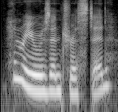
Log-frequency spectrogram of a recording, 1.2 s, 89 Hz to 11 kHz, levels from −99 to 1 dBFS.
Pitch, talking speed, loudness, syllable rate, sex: 240 Hz, 150 wpm, -14 LUFS, 7.0 syllables/s, female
